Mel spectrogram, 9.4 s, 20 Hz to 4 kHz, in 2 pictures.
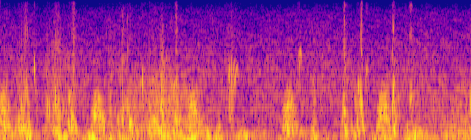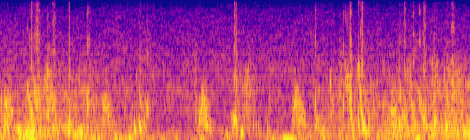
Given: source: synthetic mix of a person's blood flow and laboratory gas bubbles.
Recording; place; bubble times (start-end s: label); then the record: Doppler ultrasound of blood flow; subclavian vein
0.02-0.38 s: bubbles
0.45-0.81 s: bubbles
1.15-1.80 s: bubbles
2.25-2.41 s: bubbles
2.85-3.03 s: bubbles
3.40-3.69 s: bubbles
3.89-4.00 s: bubbles
4.08-4.15 s: bubbles
4.67-4.84 s: bubbles
4.95-5.47 s: bubbles
5.56-5.71 s: bubbles
5.89-6.25 s: bubbles
6.99-7.43 s: bubbles
7.83-8.49 s: bubbles
8.60-9.35 s: bubbles
From the record:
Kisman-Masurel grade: 232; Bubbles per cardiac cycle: several, 3 to 8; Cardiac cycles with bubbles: 50 to 99%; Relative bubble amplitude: moderate (0.250 to 0.450); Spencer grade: 3 (all of the cardiac periods contain showers or single bubble signals, but not dominating or overriding the cardiac motion signals); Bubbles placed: anywhere in the cardiac cycle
